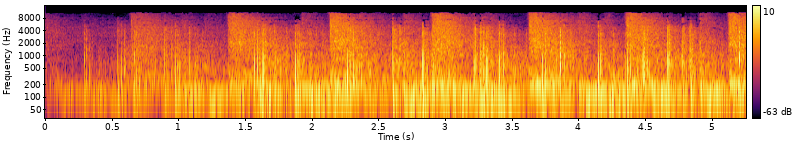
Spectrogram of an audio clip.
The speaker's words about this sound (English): It's been so long that since Jimmy G has been with us, that I think we're going to have to set off some fireworks.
